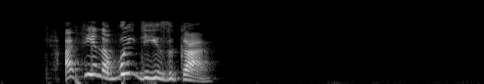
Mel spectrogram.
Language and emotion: Russian, angry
